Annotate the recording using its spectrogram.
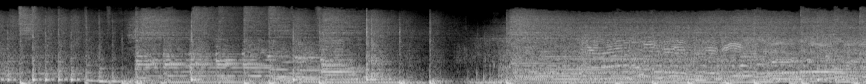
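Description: Live rock'n'roll band playing, with drums at the front and electric and acoustic guitars and upright bass behind. The band drops out briefly about four and a half seconds in, then comes back in full.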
